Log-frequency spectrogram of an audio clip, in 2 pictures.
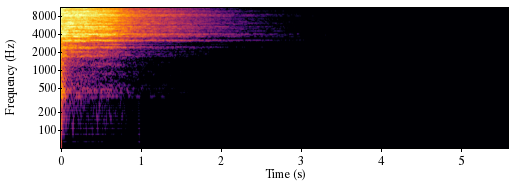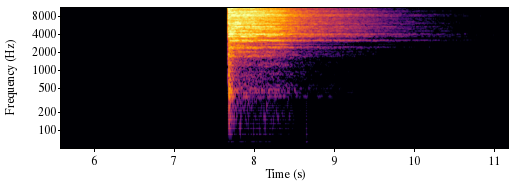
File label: Crash, Future House 125 BPM F; Big EDM; Future House Tools; Construction Kits; Pump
